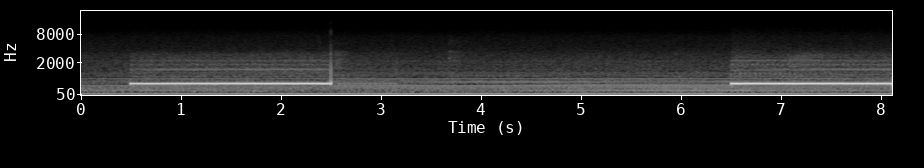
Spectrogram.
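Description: An unanswered telephone call rings out as two long ringback tones. Each is a steady mid-pitched hum of about two seconds, separated by a long silent gap over faint line hiss.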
